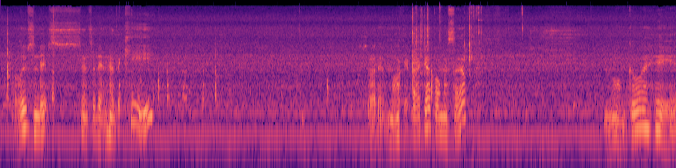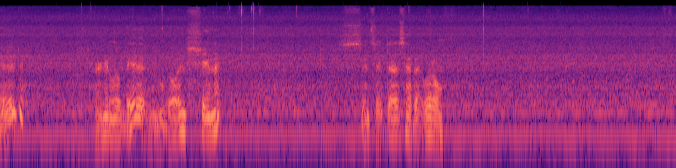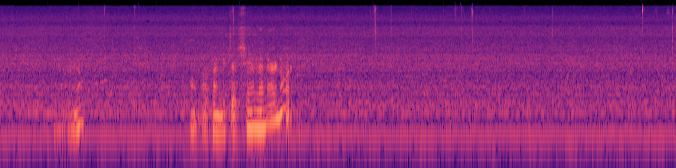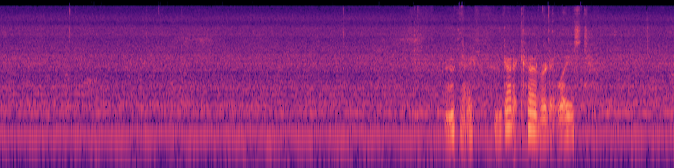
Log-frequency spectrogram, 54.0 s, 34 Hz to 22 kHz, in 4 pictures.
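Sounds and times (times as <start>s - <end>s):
low background hum: 0.0s - 54.0s.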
